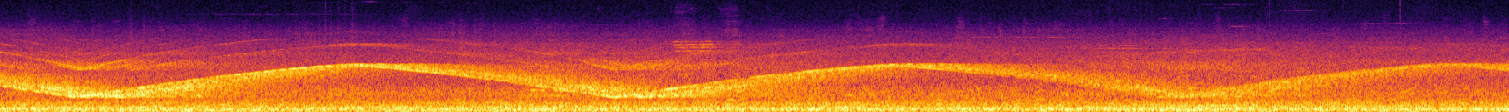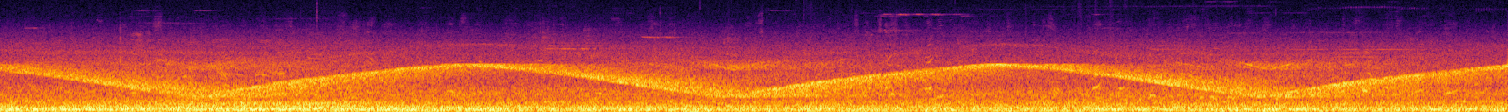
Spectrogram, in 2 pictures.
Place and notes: Athens - Ambulance passing through Omonia square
